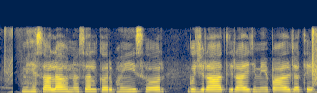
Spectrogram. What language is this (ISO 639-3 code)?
hne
